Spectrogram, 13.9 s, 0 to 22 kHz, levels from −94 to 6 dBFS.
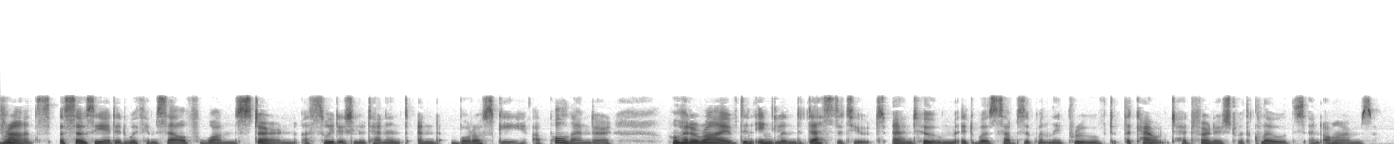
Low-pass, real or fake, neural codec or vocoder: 7.2 kHz; real; none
